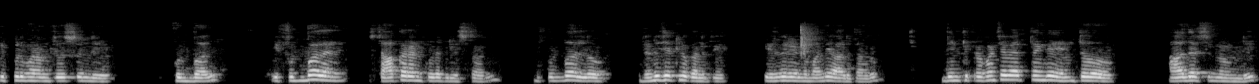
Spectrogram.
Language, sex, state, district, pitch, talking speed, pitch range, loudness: Telugu, male, Telangana, Karimnagar, 170 Hz, 125 wpm, 155-195 Hz, -16 LUFS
